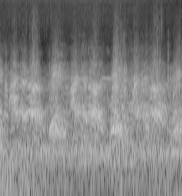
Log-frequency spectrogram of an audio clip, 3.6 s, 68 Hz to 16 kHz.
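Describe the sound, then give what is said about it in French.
A crowd of some 500,000 demonstrators marching in the evening from Place de la Concorde to l'Étoile chants "De Gaulle n'est pas seul" in unison, loud, rhythmic surges of many voices repeating the phrase roughly every second, with a dense roar of the crowd underneath throughout. “Dans la soirée, 500 000 manifestants défilent de la place de la Concorde jusqu'à l'étoile au cri de « De Gaulle n'est pas seul ».”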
